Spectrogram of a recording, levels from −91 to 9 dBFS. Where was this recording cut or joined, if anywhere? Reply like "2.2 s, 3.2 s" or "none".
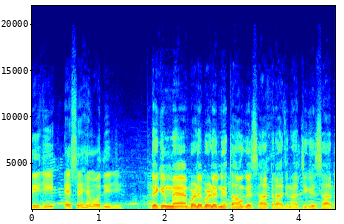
1.6 s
